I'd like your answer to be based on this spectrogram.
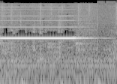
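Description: An oven signals it has finished preheating with one long, loud, steady electronic beep that cuts off after about a second, leaving quiet kitchen room tone.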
